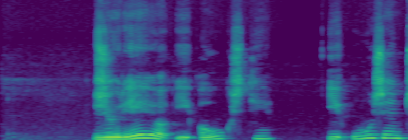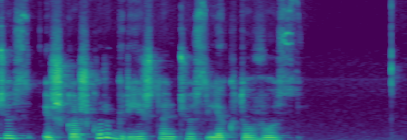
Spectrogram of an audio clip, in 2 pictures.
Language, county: Lithuanian, Vilnius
